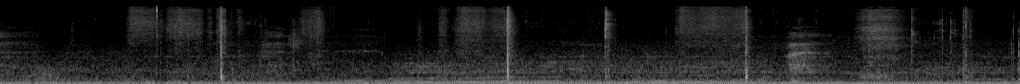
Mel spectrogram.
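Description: Phone-and-tripod handling noise: scattered sharp clicks and rustles over a steady low rumble as the camera is moved and repositioned.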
